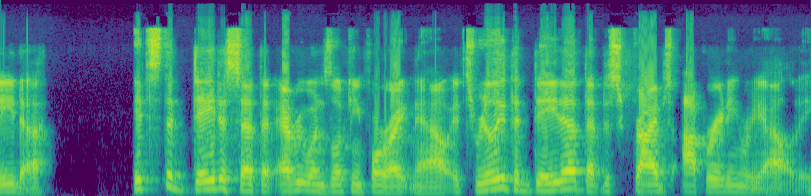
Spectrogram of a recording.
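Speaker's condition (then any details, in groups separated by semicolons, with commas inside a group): No condition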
